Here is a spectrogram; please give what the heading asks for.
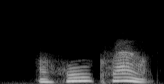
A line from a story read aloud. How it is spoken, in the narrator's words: Talon whispered back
